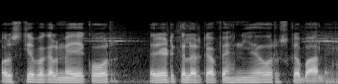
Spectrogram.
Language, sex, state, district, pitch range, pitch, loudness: Hindi, male, Jharkhand, Deoghar, 100-110 Hz, 105 Hz, -16 LUFS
